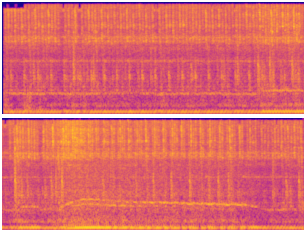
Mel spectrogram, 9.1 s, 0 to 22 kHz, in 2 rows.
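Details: VW 1641cc flat-four, about 15,000 miles, standard crank and cam, twin DRLA carburettors, cold idle: dull uneven knock about four times a second; caused by play in the aftermarket crank pulley.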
